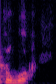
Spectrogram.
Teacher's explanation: La U es alta y es posterior.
